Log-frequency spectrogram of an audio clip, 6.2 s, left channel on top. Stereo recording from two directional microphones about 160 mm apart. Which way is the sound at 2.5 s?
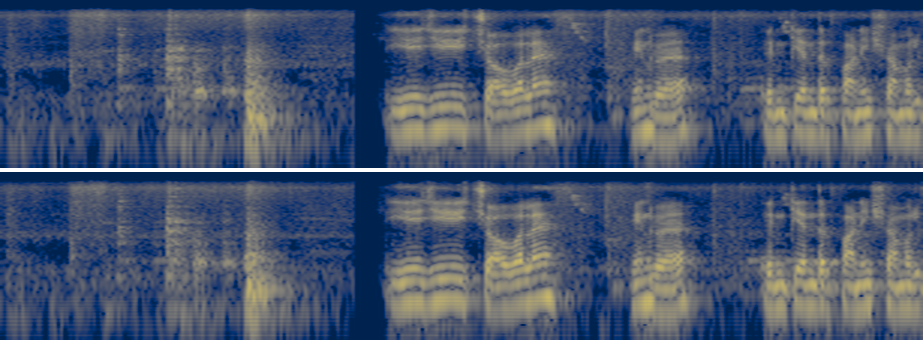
15° right (ahead or behind).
